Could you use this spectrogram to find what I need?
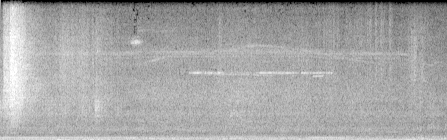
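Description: A bus body rattles and rumbles over the road.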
